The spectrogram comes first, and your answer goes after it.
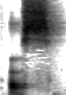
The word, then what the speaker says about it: us: is one of the is actually the only grammatical word that ends in a voiceless s because the rest things like has is does and so on they end in a voiced Z so when you have us it has to stay voiceless us with us and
